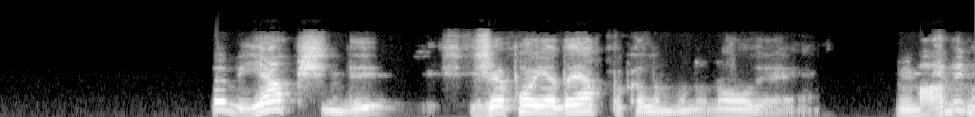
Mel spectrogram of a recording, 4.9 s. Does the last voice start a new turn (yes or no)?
yes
